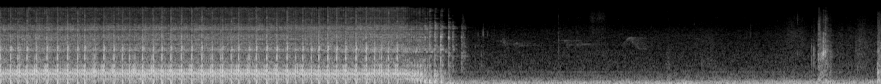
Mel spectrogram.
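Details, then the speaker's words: Stihl 193T climbing saw with muffler mod, limiters removed, ~8–9° timing advance, 93 non-E fuel, 16-inch bar; hot restart after 5 minutes off, even steady high buzz for four seconds, no stumbling or surging, then drops off; runs normally. "But anyway, so I shut this saw down about 5 minutes ago, and I'm just gonna show you how easy it is to get it back up and running and how flawless it runs right now."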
